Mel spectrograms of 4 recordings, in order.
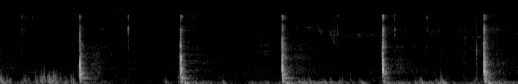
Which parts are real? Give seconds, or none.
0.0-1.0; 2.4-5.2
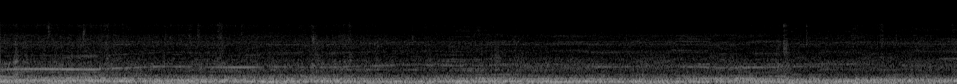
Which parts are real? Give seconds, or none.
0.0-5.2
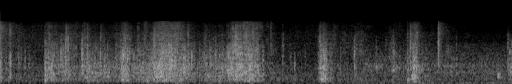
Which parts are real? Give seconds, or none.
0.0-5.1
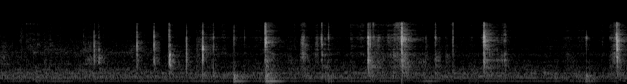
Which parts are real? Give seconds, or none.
0.0-1.6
